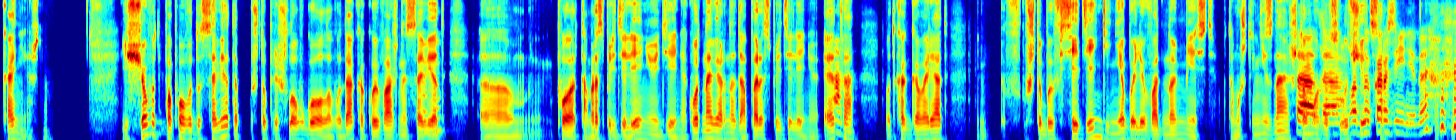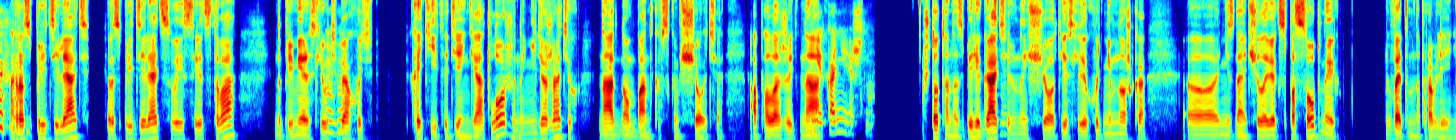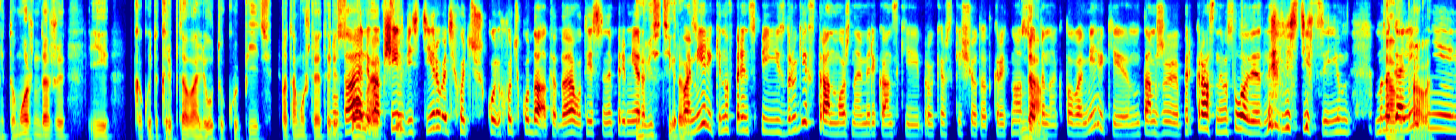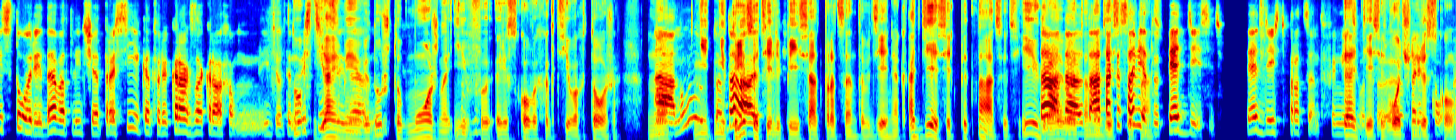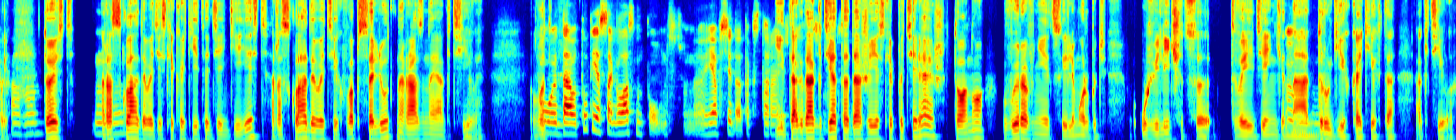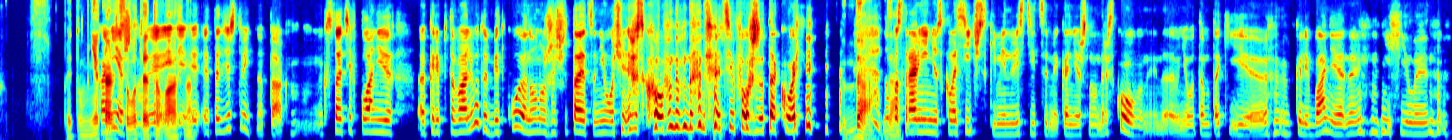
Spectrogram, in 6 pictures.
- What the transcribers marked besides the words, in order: tapping; chuckle; other background noise; laughing while speaking: "инвестиций"; laughing while speaking: "инвестиций"; background speech; laughing while speaking: "рискованным, ну да, типа, уже такой"; chuckle; laughing while speaking: "да"
- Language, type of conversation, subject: Russian, unstructured, Какой самый важный совет по управлению деньгами ты мог бы дать?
